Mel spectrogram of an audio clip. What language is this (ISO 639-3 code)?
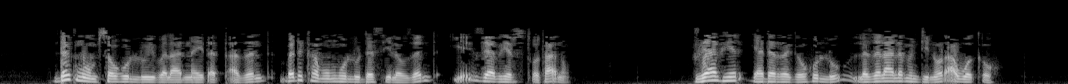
amh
